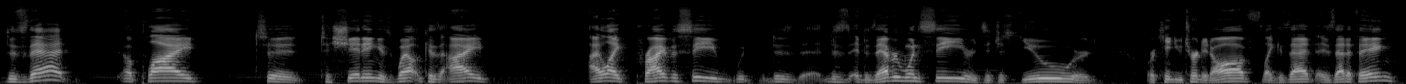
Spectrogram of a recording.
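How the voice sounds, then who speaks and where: A man's voice: mid-range voice, a little slow, a bit bright. A young man streaming a game with casual, slangy, sweary commentary and joking asides. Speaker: gaming streamer.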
